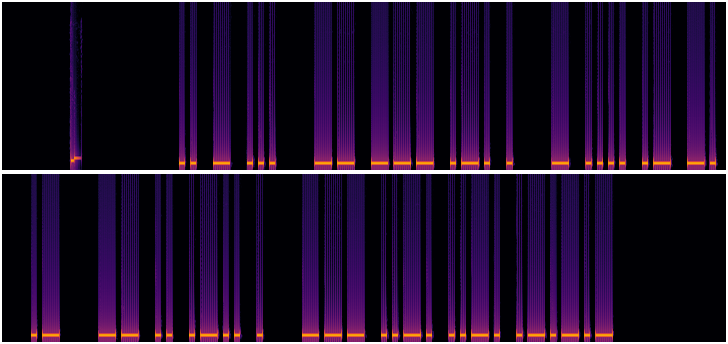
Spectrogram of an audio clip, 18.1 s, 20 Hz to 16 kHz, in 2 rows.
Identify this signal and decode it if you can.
Morse code, heard as a keyed tone, about 17 wpm, 700 Hz. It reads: ITS MORE THAN A MILE OFF.
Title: Sentences from Top 1000 Words - Review Part 1 - 17wpm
